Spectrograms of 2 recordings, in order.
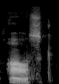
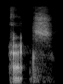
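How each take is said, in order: First: It is said like 'ask', ending in s-k. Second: It is said like 'axe', ending in k-s. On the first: The speaker calls it right. "not ask" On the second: The speaker calls it wrong. "they go axe"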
